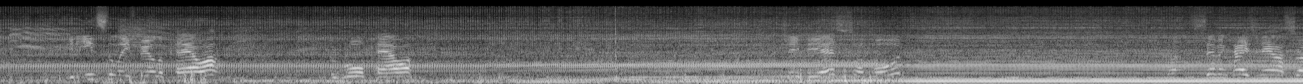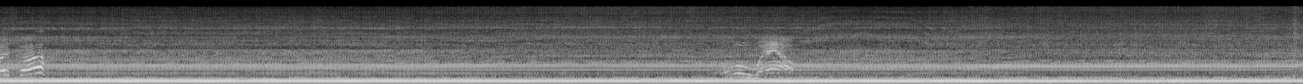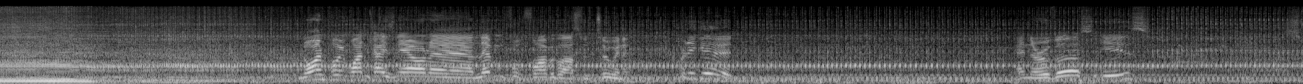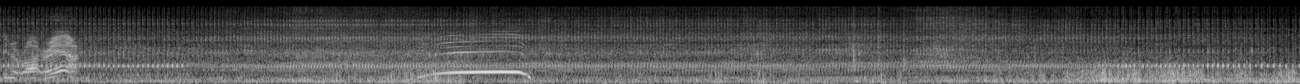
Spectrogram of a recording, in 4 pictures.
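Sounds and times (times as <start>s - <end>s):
loud held tone: 0.0s - 4.9s
outboard motor running: 0.0s - 52.0s.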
